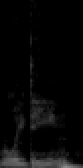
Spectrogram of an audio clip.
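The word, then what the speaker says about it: Rhuidean: like so many words royan I go for royan when I read it I don't know why I think that Michael Kramer said Roy Dean and I was like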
